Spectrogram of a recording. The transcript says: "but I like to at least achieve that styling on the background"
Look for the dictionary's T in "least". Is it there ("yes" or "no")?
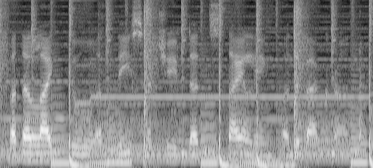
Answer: no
